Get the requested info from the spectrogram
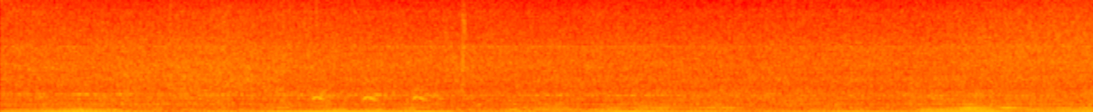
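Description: Steady low mechanical hum carrying a few pitched tones, slowly swelling and easing in level. Three short chirps sound about three to four seconds in.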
